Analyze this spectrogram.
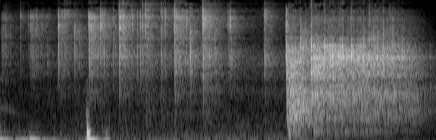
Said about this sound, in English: Let's roll these dice and see what we're gonna talk about today. what do I say? Roll them.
